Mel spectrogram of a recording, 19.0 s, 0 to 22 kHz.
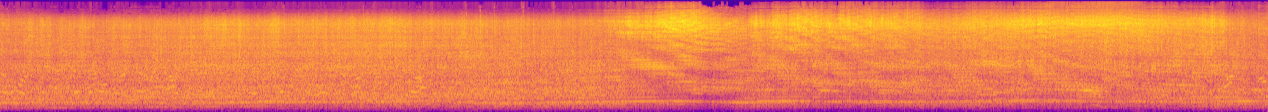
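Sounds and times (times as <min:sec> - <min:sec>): racing truck engines: 0:00.0 - 0:19.0.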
